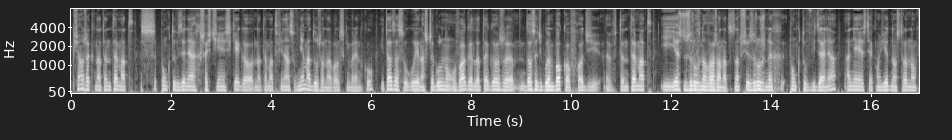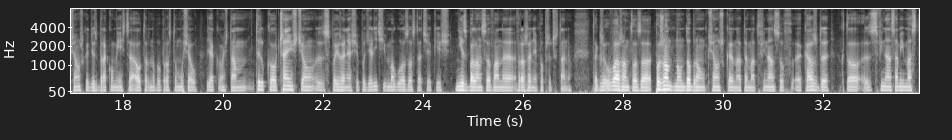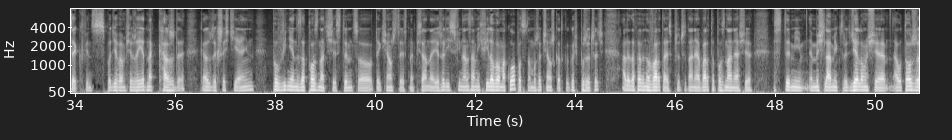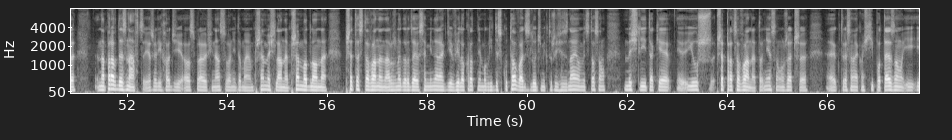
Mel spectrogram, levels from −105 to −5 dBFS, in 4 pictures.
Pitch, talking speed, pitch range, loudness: 115 Hz, 155 wpm, 110-125 Hz, -19 LUFS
